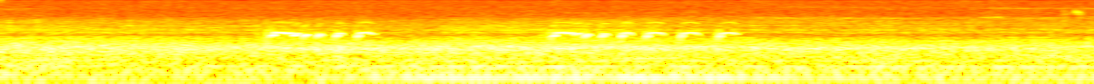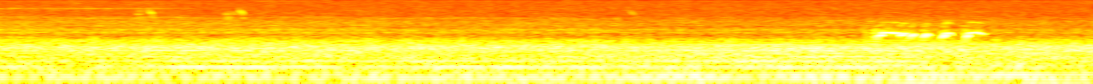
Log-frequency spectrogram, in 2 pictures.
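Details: Zebra dove cooing during bird trapping with decoys at a concrete pipe and paving factory area in Kudus, Central Java: three short rolling, trilled coo phrases, each broken into quick pulses, over a loud, steady rumble of machinery.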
